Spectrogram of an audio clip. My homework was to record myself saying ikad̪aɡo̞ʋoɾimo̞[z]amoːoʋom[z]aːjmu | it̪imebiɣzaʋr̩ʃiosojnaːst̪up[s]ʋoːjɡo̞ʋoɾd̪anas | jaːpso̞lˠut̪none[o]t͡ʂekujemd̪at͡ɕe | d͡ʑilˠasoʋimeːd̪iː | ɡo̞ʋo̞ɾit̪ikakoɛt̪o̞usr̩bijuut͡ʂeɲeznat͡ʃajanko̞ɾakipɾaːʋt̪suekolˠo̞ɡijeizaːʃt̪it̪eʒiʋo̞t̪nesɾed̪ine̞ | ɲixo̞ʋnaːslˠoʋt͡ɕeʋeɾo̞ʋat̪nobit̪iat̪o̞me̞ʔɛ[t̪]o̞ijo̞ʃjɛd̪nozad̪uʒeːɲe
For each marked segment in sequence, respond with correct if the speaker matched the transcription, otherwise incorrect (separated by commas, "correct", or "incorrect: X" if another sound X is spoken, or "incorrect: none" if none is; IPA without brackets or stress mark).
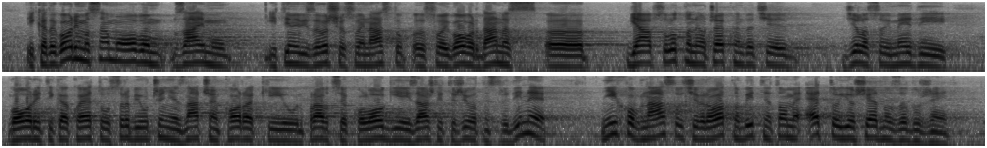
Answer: incorrect: s, correct, correct, correct, correct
